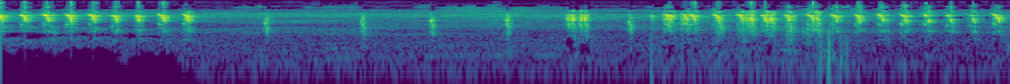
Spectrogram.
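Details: Bird-trapping lure of red-billed rambatan blended with juvenile calls: quick high chip series opening, scattered single notes mid-way, then another fast run of piercing chips.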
